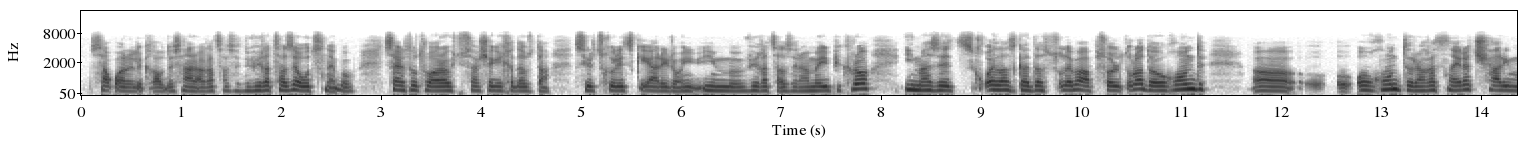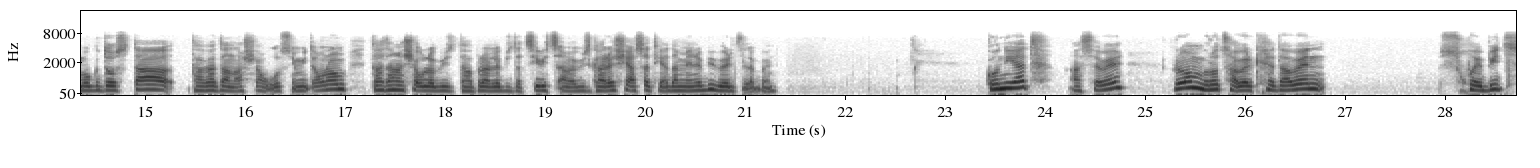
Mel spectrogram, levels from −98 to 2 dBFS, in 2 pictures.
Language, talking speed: English, 75 wpm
